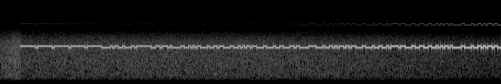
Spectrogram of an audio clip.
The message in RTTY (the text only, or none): PER ARA NO FA GAIRE …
